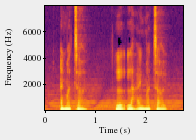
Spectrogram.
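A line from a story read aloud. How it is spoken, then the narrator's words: Muttering. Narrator (Vietnamese): Trọng lẩm bẩm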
